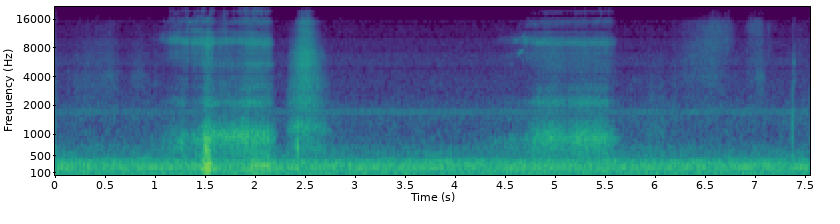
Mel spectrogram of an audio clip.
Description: Cute little Buttercup snoring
